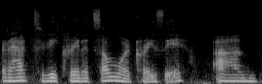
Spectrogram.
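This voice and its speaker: A woman from Lebanon, an interview guest, talking in a lively, chatty and restless way. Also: sits low, normal speed. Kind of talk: casual interview conversation.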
